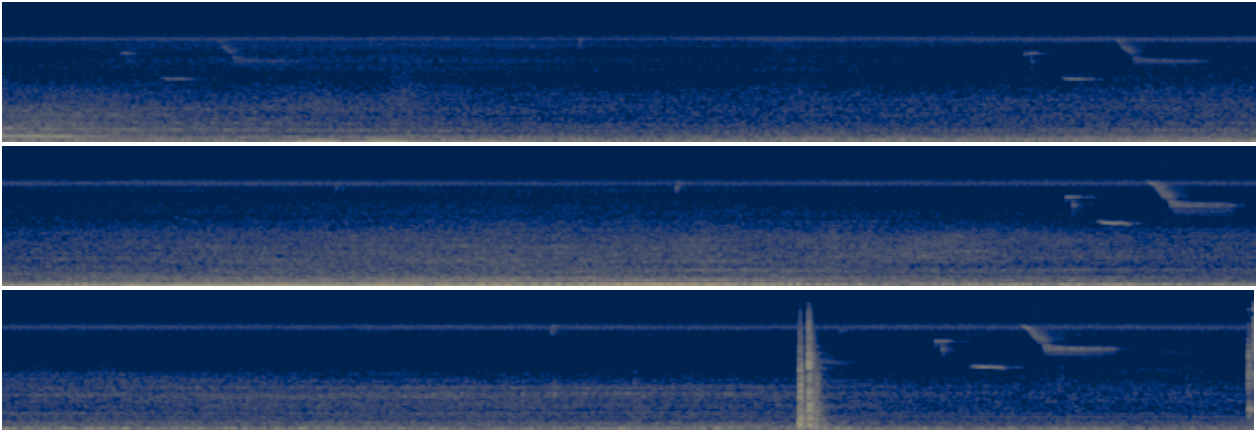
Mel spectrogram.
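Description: Steady high-pitched insect drone with a few short, falling bird chirps over a low rumble that swells in the middle. A single sharp click sounds near the end.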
